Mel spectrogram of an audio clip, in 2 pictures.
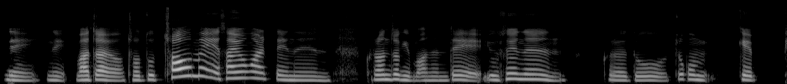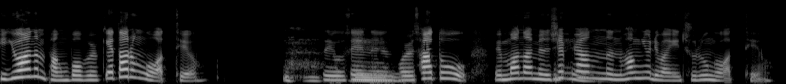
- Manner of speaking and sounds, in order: other background noise; tapping; laugh
- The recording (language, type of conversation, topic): Korean, unstructured, 돈을 아끼기 위해 평소에 하는 습관이 있나요?
- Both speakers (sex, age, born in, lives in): female, 30-34, South Korea, South Korea; female, 60-64, South Korea, South Korea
